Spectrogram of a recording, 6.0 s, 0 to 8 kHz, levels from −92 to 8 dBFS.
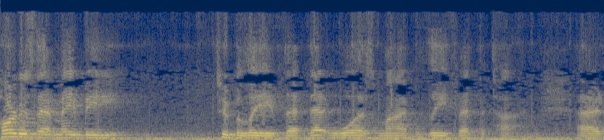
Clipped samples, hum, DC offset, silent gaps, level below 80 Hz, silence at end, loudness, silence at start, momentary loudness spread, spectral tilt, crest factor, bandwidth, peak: under 0.1%; none; under 0.1%; none; -28 dBFS; 0 s; -15 LUFS; 0 s; 16 LU; -7.5 dB/octave; 14 dB; 7.6 kHz; 0 dBFS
